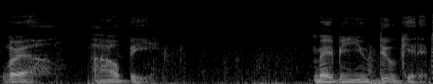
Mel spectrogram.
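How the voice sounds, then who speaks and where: A man puts on a raspy character voice at a fairly low pitch, with fairly even intonation. He goes at a very slow pace over clear background noise. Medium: video game. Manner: blunt, colloquial.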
